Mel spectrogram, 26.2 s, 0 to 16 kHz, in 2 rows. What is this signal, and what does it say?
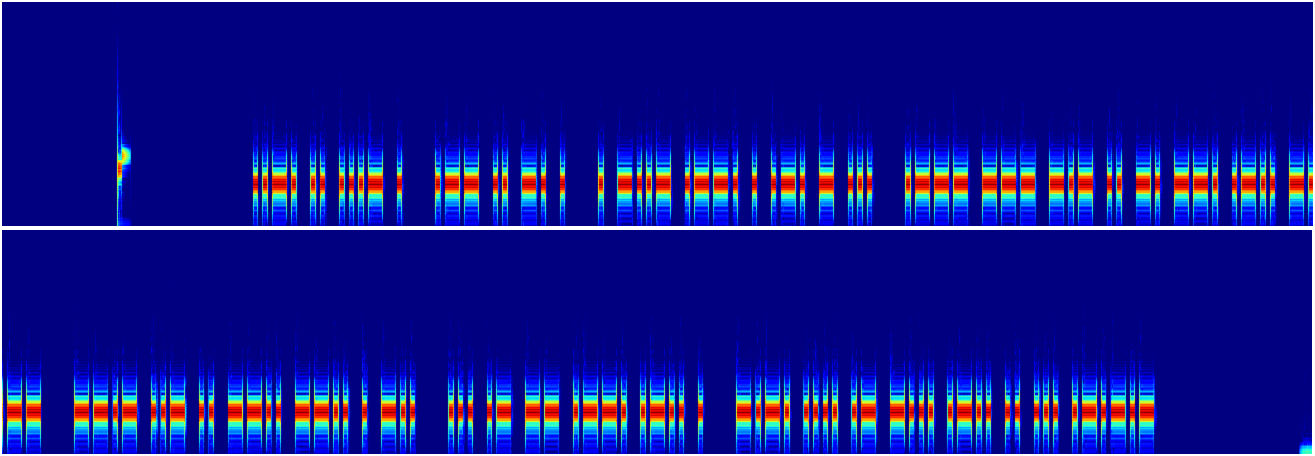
Morse code, heard as a keyed tone, about 25 wpm, 700 Hz. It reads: FIVE WINE EXPERTS JOKINGLY QUIZZED SAMPLE CHABLIS.
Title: Pangram Challenge v2 - 25wpm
